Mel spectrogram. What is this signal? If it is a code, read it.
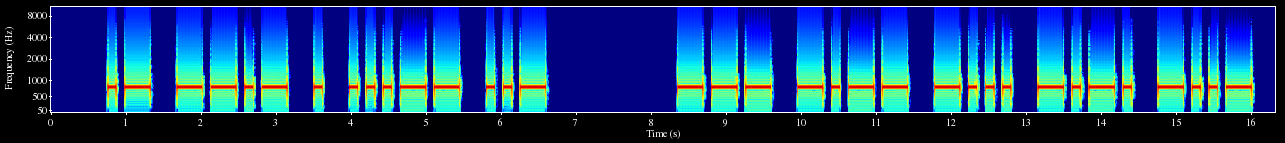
Morse code, heard as a keyed tone, about 10 wpm, 800 Hz. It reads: AQE3U OYBCX
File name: LEZIONI / 8 YJ45 / 8 Y 10wpm 2615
